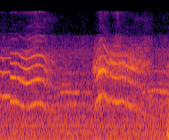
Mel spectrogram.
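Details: Newborn Shih Tzu puppy crying: two thin, high, wavering squeals, the first drawn out and wobbling, the second rising sharply then sliding down, over a low steady indoor hum.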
